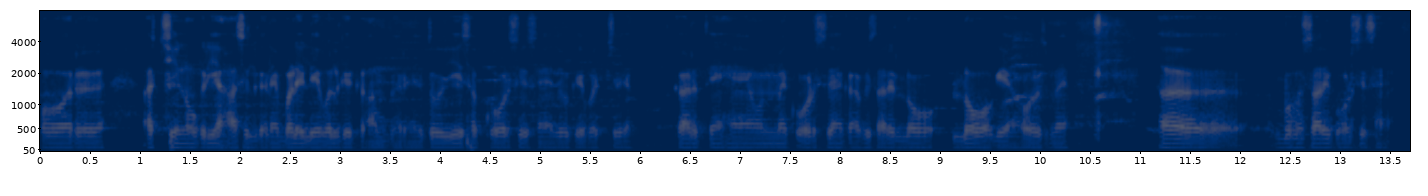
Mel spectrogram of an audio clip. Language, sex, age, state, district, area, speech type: Urdu, male, 30-45, Delhi, Central Delhi, urban, spontaneous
